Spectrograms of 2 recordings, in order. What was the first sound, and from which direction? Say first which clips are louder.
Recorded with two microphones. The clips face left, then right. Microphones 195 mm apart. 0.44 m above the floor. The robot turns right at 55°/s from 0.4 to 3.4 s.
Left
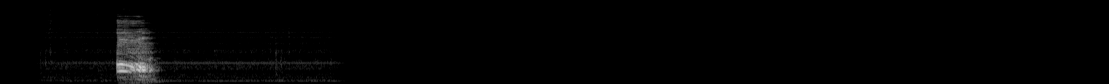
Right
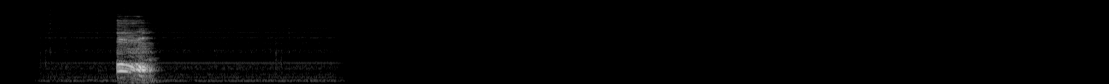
A shout: right 1 dB; 25° right (ahead or behind).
